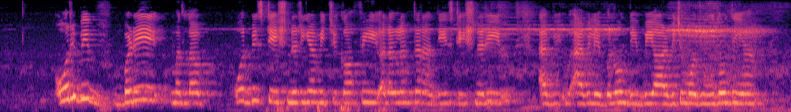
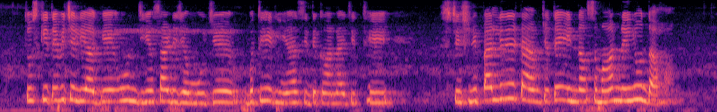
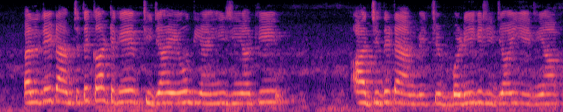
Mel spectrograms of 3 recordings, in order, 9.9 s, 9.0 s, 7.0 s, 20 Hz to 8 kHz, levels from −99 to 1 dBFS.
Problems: echo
